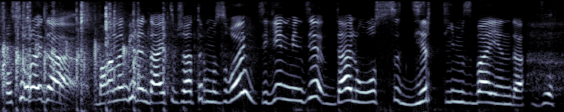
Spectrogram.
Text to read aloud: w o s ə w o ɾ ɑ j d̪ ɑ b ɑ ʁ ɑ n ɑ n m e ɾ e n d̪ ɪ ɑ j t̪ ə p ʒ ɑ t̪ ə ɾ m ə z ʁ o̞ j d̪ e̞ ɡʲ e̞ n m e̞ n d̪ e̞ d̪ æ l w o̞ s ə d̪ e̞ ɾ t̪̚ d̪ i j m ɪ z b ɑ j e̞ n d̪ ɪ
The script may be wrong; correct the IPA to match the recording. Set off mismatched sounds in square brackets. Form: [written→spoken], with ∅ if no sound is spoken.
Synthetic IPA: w o s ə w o ɾ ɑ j d̪ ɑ b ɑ ʁ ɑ n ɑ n [m→b] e ɾ e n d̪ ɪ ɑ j t̪ ə p ʒ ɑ t̪ ə ɾ m ə z ʁ o̞ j d̪ e̞ ɡʲ e̞ n m e̞ n d̪ e̞ d̪ æ l w o̞ s ə d̪ e̞ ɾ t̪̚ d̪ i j m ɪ z b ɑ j e̞ n d̪ ɪ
